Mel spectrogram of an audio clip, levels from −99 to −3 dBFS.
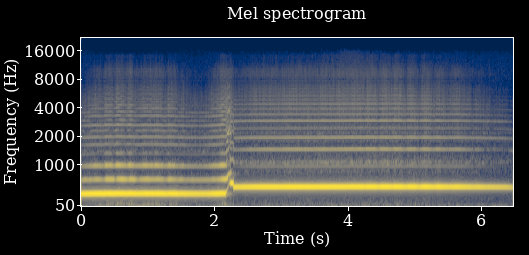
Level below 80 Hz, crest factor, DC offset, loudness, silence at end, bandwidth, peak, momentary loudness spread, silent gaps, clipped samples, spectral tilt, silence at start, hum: -52 dBFS; 6 dB; under 0.1%; -9 LUFS; 0 s; 5.8 kHz; -2 dBFS; 4 LU; none; under 0.1%; -6 dB/octave; 0 s; none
